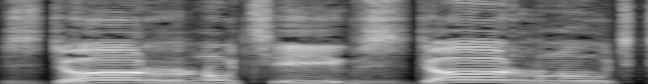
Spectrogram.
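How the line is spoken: Crowd shouting. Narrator (Russian): кричали со всех сторон

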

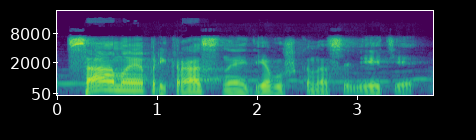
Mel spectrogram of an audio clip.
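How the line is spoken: Calm reply. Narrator (Russian): А Масип им спокойно отвечает

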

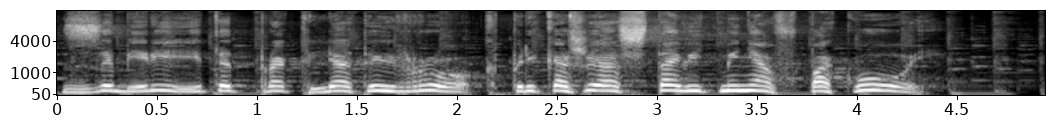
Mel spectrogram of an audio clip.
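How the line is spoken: Pleading, howling in pain. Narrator (Russian): Взмолился жадный приказчик, воя от боли

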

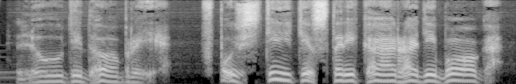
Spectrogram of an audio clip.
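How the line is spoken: Feigned old man's voice. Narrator (Russian): Иванка просит старческим голосом

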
